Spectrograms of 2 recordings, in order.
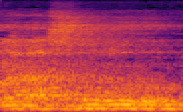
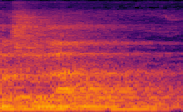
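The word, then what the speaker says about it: وَرَسُولُهُ: Ini yang benar bacanya wa rasuluhu pakai dhammah. Lihat biar kita tambah yakin. Nanti saya jelasin kenapa wa rasuluhu bukan wa rasuli atau rasulahu.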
